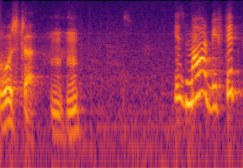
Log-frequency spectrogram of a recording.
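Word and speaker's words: Worcester: else too doc but it's spelled w-o-r-c-e-s-t-e-r we're sister oh yes i see yes lord wooster mm-hmm this might be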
